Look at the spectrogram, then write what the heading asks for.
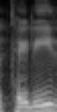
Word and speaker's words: Thales: भी अलग होते हैं, ग्रीक भाषा में ई जो है उसको डिटेल में बोला, लंबा करके बोला जाता है, और एस आगे आ गया तो लिखा जाएगा THALES।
